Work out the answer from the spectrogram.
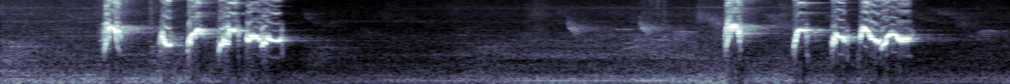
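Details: Red-whiskered bulbul (chao mao), Thailand, song for training or exciting caged birds: two matching phrases of rapid, fluty notes with downward slurs, separated by about two seconds of near silence.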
